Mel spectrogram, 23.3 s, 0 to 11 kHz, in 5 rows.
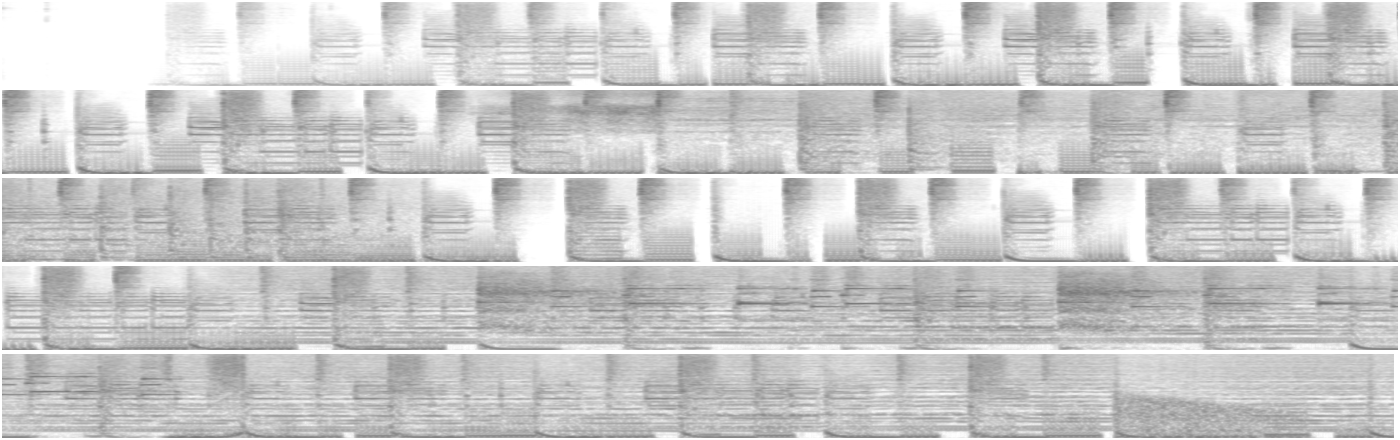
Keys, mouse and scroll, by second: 0.0 click, 0.9 right click, 2.4 click, 5.5 click, 6.1 click, 6.7 click, 10.6-11.0 scroll down 2, 11.0-11.8 scroll up 2, 11.8 click, 14.3 click, 15.3 click, 17.7 click, 19.5 click, 21.6 click.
